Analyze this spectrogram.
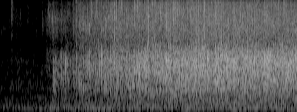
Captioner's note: applause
